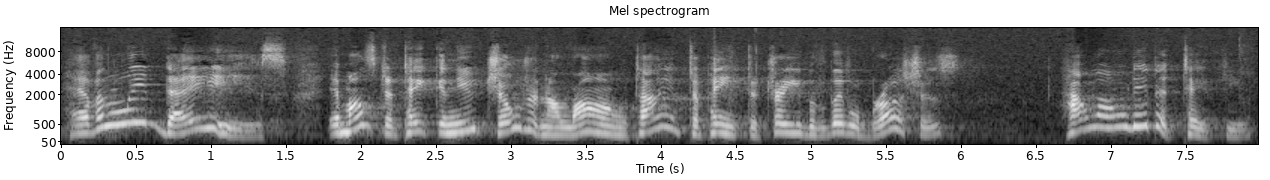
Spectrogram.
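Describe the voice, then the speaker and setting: A woman's voice: sits high, sing-song, measured pace, pushed and bright, breathy edge, heavily acted, low-quality recording. A woman playing a patient, dryly teasing wife in an old-time radio comedy, with an affectionate, wry manner. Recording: live stage performance with background noise.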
